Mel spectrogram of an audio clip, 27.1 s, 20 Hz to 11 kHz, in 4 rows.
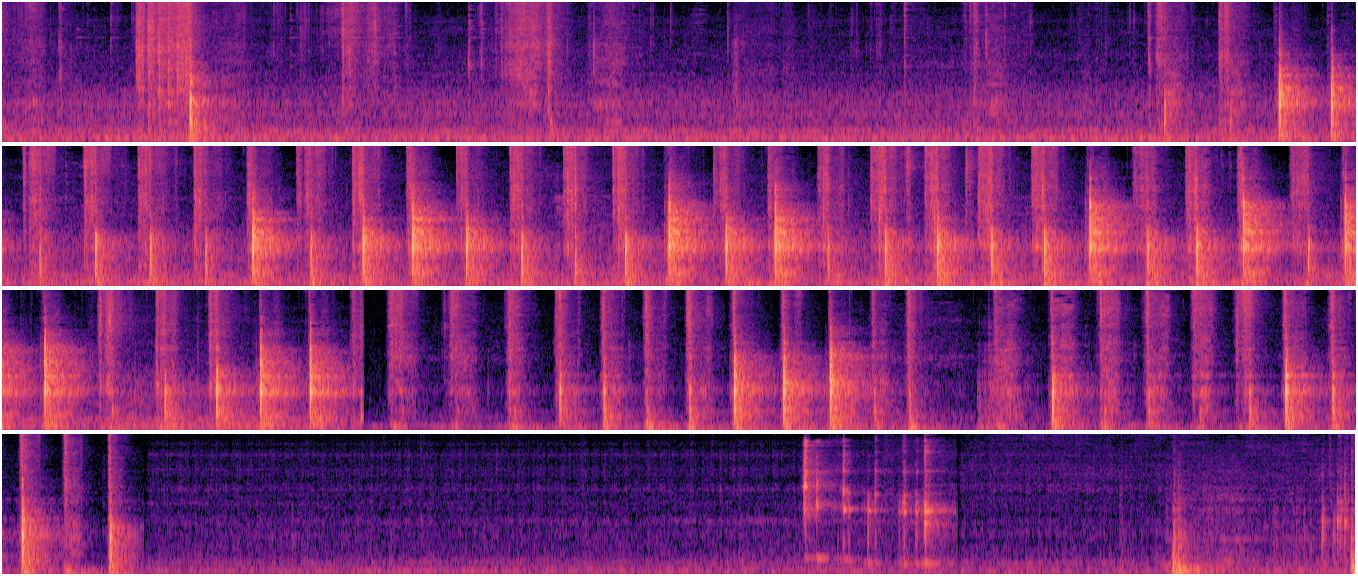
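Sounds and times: knife chopping on wooden board: 5.7 - 21.0.

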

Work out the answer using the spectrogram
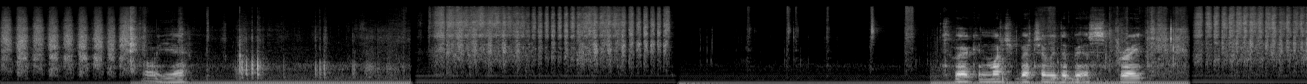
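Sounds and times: aerosol spray can hissing: 4.3 - 6.8, 11.8 - 13.0.

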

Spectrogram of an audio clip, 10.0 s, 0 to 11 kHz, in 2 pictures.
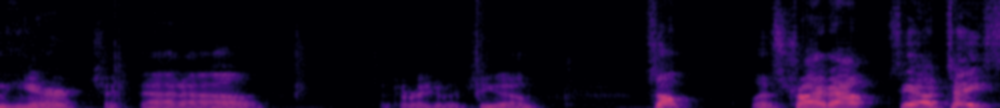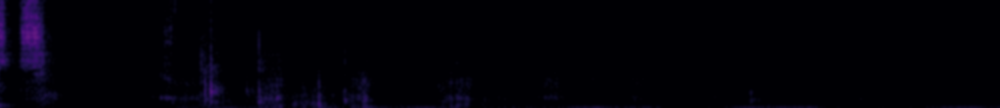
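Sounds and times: soft chewing crunches: 5.7 - 10.0.

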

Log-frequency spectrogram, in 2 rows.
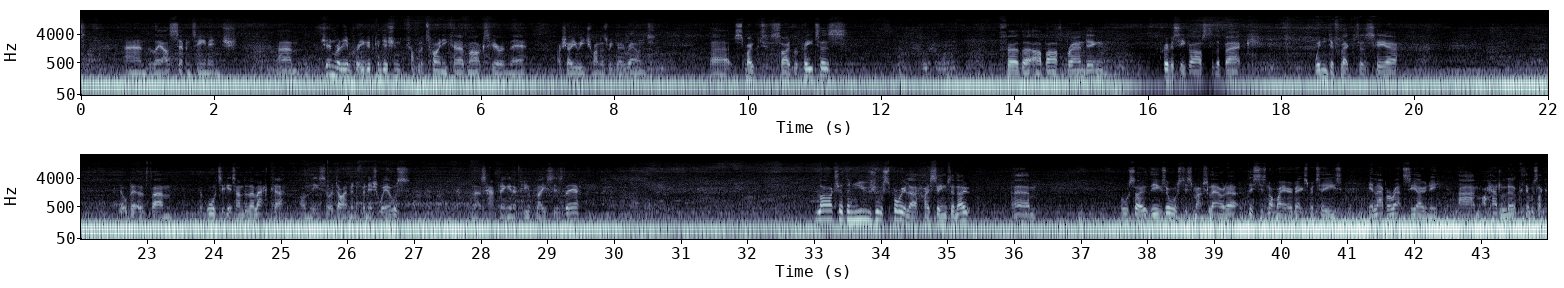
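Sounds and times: car engine idling: 0.0 - 44.0.

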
